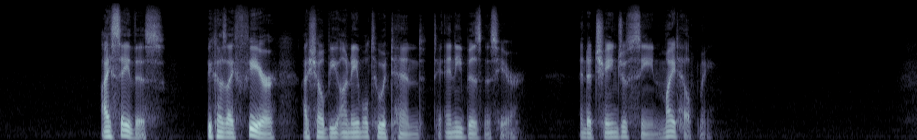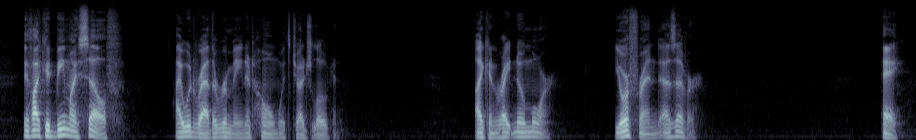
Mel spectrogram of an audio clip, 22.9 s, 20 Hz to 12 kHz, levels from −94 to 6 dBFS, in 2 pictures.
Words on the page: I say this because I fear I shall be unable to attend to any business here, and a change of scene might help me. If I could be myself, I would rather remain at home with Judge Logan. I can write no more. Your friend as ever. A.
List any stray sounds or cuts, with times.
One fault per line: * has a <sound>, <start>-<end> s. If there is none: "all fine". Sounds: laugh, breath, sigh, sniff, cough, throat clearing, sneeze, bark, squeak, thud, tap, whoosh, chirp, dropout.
all fine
